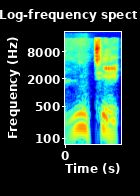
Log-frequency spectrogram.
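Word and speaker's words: Yi Ti: Like, it's right on the borderline of how do you pronounce Yitai? Yitai or Yiti. Yitai. I'm sorry, Yiti.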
